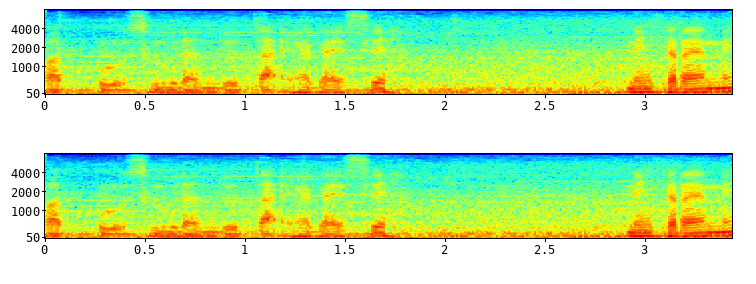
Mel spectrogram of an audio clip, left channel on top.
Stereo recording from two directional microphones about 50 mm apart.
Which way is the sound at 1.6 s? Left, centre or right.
Right.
